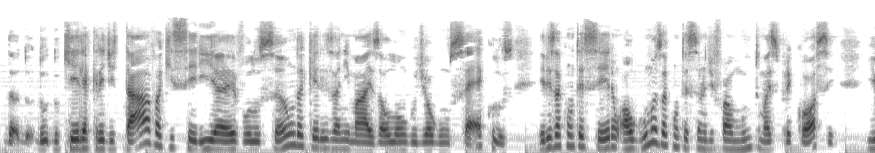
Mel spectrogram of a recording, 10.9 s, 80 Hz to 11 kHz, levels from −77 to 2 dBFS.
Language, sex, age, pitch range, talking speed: Portuguese, male, 20-39, 135-180 Hz, 150 wpm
